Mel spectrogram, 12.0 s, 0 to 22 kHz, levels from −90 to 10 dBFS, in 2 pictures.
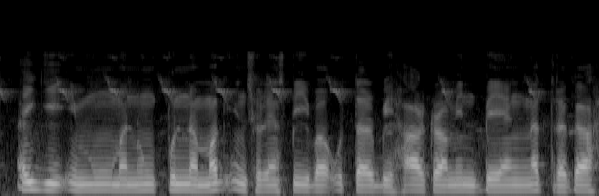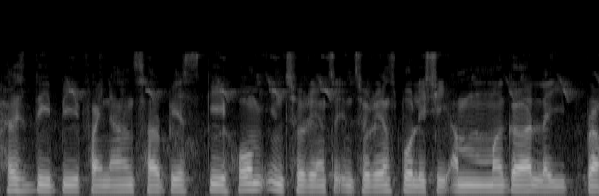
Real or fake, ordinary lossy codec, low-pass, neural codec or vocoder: real; none; 7.2 kHz; none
